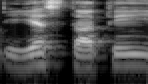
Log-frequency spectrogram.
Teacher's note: ইয়াটাকে open করে সিনটাকে আমরা পাতলা রাইট দিব। এখানে তা এবং তোয়া দুইটা আছে, খেয়াল রাখবেন।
